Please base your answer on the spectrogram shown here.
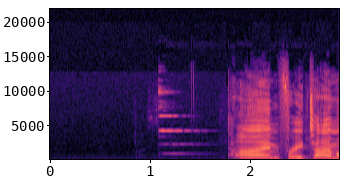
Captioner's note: timer pinging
